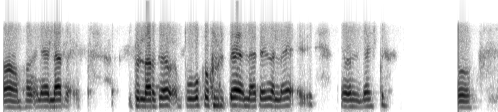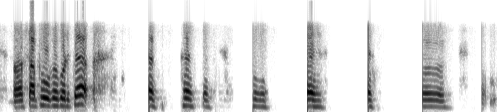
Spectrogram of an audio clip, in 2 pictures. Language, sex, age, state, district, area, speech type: Malayalam, female, 60+, Kerala, Idukki, rural, conversation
